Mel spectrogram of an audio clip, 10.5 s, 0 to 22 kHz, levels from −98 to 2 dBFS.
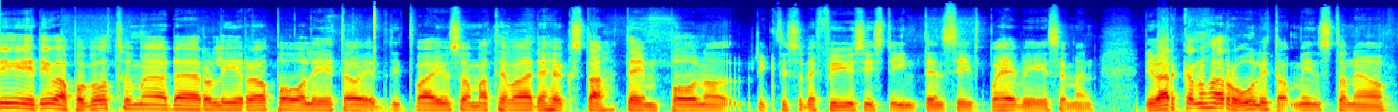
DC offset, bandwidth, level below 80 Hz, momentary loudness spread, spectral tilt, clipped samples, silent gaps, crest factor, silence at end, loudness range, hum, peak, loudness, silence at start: under 0.1%; 15.5 kHz; -40 dBFS; 8 LU; -6.5 dB/octave; under 0.1%; none; 14 dB; 0.05 s; 3 LU; none; 0 dBFS; -14 LUFS; 0 s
